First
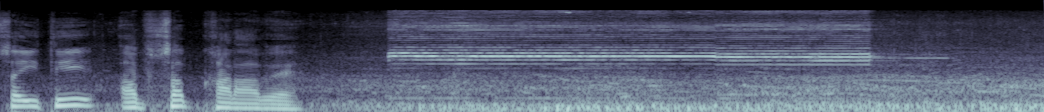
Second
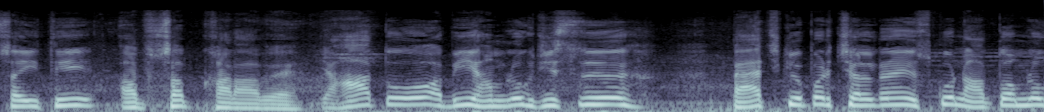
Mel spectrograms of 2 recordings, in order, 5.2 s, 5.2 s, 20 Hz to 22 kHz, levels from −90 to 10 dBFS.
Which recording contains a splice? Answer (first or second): second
